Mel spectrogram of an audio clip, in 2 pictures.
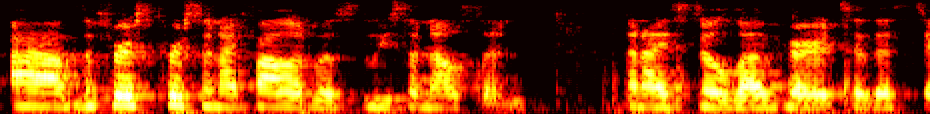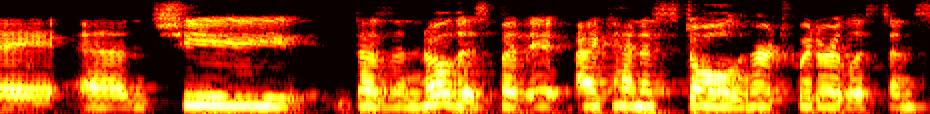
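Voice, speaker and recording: A woman's voice: medium pitch, fairly bright tone. A woman from Denmark, an elementary school teacher, telling her story in a candid, self-deprecating, chatty way in an interview. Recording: slightly dull lo-fi recording.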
